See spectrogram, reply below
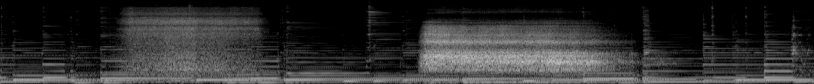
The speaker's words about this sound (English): Taking one more deep dragon breath in and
